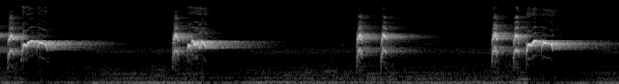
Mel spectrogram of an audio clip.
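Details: Worked-up Sooty-headed Bulbul delivering four bursts of harsh, snapping notes roughly every one to two seconds, several ending in a sustained, fading whistled tail.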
